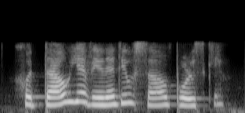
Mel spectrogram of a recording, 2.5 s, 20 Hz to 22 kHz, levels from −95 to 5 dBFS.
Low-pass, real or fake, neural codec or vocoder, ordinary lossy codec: 5.4 kHz; fake; codec, 16 kHz, 1 kbps, X-Codec, HuBERT features, trained on general audio; none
